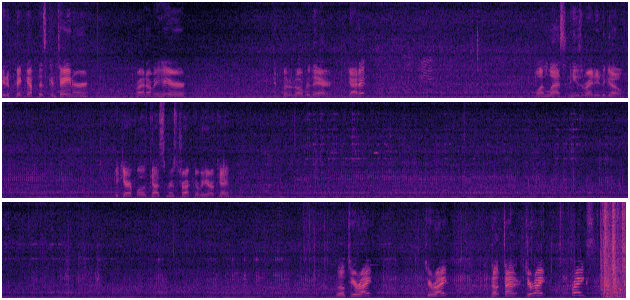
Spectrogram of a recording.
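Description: A forklift engine hums steadily as the forklift drives about.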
